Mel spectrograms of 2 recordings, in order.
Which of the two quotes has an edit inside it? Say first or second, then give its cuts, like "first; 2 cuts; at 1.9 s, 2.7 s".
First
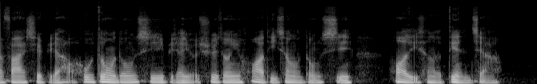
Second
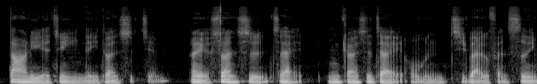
second; 1 cut; at 1.8 s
